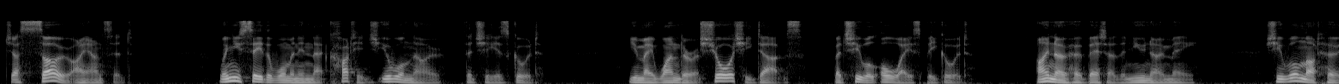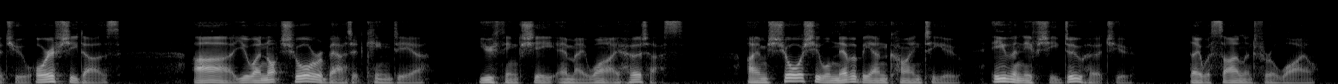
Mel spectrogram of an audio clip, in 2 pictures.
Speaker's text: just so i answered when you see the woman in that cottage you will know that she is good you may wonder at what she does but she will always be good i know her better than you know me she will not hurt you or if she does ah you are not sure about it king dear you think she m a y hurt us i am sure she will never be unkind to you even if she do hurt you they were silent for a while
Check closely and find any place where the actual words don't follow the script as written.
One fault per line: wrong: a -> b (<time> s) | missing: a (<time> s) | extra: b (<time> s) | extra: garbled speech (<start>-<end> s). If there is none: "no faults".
wrong: what -> sure (7.0 s)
